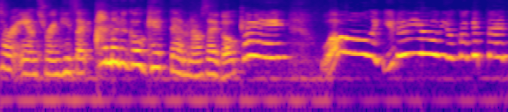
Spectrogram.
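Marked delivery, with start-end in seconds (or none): 1.0-1.8 raised-pitch imitation of a panicking friend; mildly mock-panicked; freaking out. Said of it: "he's, like, freaking out". 2.2-5.1 very high-pitched, startled retelling; high, hammed-up back-off reaction; mock alarm. Reacting to friend's panicked plan.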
